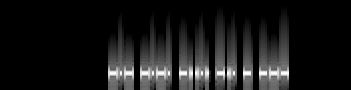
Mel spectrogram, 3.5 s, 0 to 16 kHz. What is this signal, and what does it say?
Morse code, heard as a keyed tone, about 44 wpm, 700 Hz. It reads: KC6DTO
